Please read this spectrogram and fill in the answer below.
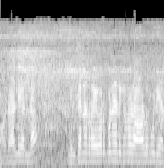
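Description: A man's voice speaking, over a steady background hiss.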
